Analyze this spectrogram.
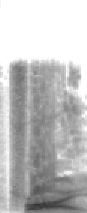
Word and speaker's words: fry: 이게 이제 우리말에 프라이 한다. 그죠? 프라이 한다. 뭐라고 말해도 이 말인데 이게 첫 발음이 f예요. 그죠? F. 자, 사전에 소리를 밀고 나가다가 발음을 하는 게 좋습니다. 갑자기 있다가 fry 하는 것보다는 밀다가 터트리는 게 좋아요.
